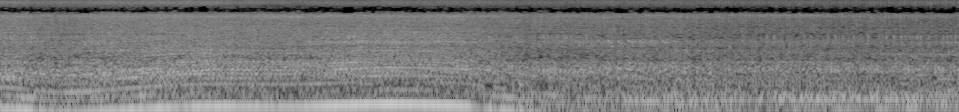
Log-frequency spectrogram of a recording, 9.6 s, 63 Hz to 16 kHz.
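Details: 2007 Toyota Corolla LE at steady idle, light even tick about three times a second over hiss; owner suspects a belt, cause unconfirmed.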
